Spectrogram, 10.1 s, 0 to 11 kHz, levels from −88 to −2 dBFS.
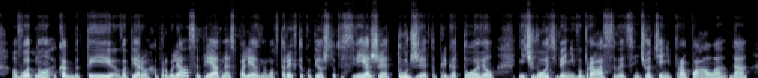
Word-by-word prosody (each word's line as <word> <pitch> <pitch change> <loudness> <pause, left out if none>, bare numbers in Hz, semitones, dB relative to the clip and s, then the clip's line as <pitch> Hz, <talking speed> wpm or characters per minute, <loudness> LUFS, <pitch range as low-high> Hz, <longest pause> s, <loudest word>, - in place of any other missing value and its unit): Вот. 190 -2 +2
Ну, 255 +5 +1
как 205 -3 +2
бы, 195 - -2
ты, 205 -5 +3
во-первых, 180 -2 0
и - - -6
прогулялся 300 - 0
приятное 235 -5 +3
с 210 - -12
полезным, 195 -3 +1
во-вторых, 195 +9 -1
ты - - -5
купил 190 +2 -1
что-то 180 -1 -9
свежее, 255 - +2
тут 235 -3 +2
же 175 -3 0
это 165 - -4
приготовил, 250 - 0 0.3
ничего 210 +5 +1
у 285 - +4
тебя 215 -10 -1
не 170 0 -5
выбрасывается, 180 +3 -1
ничего 185 +10 -2
у - - -4
тя 255 -5 -2
не 175 -1 -6
пропало, 185 +1 0
да. 185 +8 -1
195 Hz, 185 wpm, -23 LUFS, 180-235 Hz, 0.3 s, у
